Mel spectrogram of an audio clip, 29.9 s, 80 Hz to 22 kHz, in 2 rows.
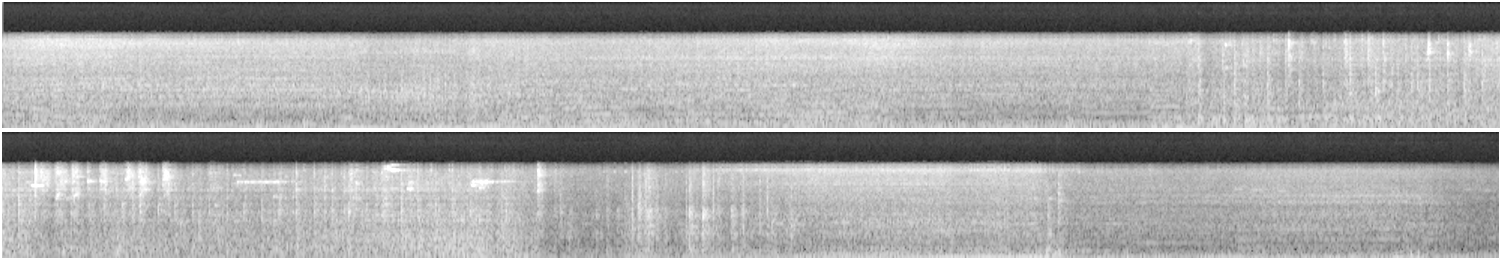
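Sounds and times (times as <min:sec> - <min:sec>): diesel engine running: 0:00.0 - 0:29.9
metallic clanking and rattling: 0:11.9 - 0:23.0.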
